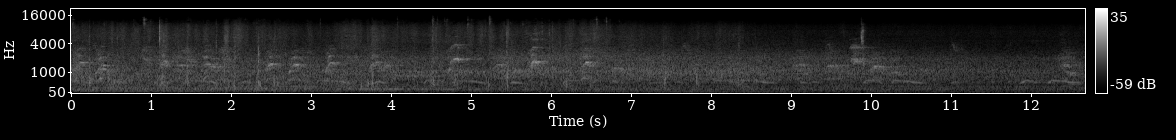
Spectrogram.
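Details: Dunja, a German Hunting Terrier, on a wild boar hunt, giving irregular barks and yelps, roughly one a second, set against a dense, noisy background, with a few higher yips standing out.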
